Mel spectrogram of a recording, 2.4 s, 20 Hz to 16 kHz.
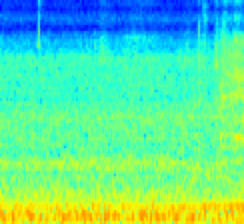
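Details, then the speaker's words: Trane CGAM air-cooled chiller, circuit one, both compressors running at 93°F ambient: about 110 suction, 384-385 head, 12 superheat, 17 subcool. Steady, even low hum with no knocks; metering device working. Normal operation. "looks like the metering device is doing its job and it's running like a tank for circuit one"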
